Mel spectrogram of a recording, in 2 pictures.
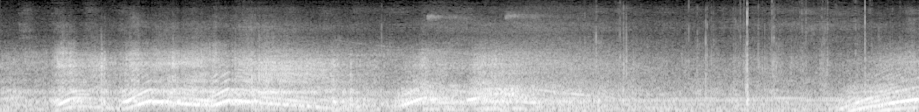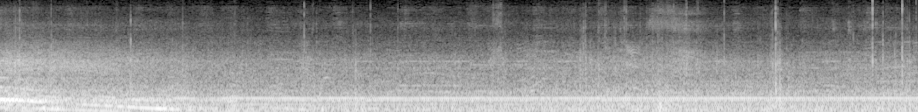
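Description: Tyres squeal as cars slide around a bend.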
